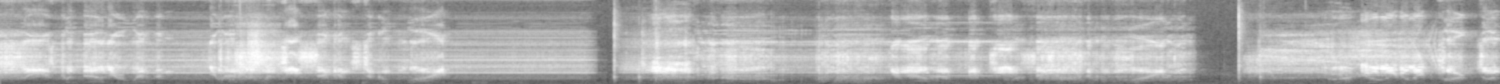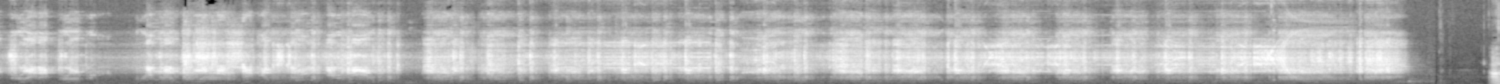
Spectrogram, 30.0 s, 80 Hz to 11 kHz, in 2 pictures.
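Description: The NECA ED-209 figure's built-in electronic sound effects from the RoboCop film, played through its small speaker after its side button is pressed. They come as a string of separate clips with short breaks about six and twelve seconds in. The sound is thin and tinny with no bass.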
